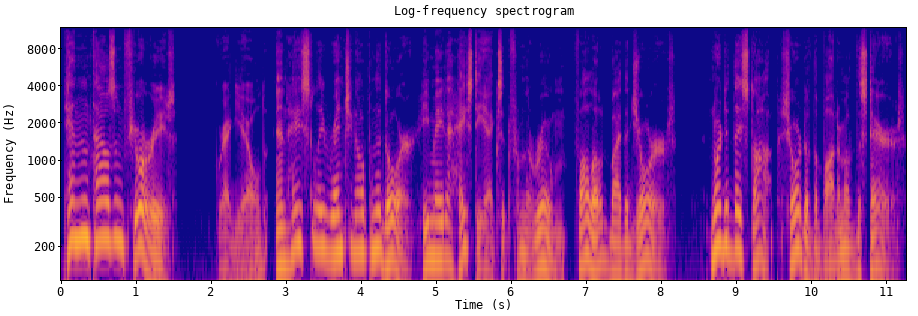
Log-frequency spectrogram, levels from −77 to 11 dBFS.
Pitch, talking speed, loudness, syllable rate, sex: 140 Hz, 175 wpm, -18 LUFS, 4.8 syllables/s, male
